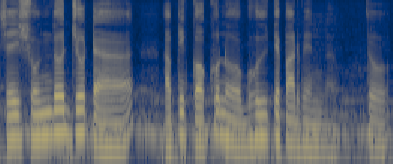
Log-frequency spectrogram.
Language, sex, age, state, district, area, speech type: Bengali, male, 18-30, West Bengal, Murshidabad, urban, spontaneous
